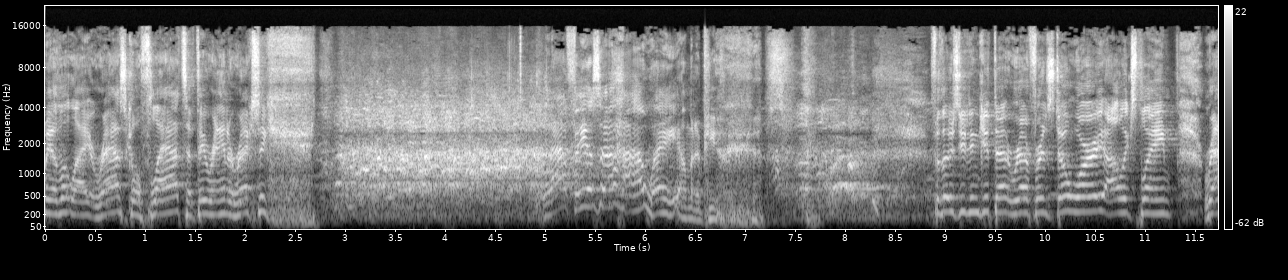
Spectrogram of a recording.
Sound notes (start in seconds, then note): 3.5 audience laughing; 7.2 audience laughing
